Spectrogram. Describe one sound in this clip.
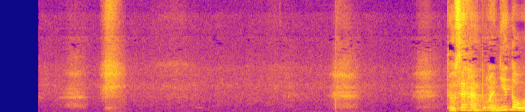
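A young woman sniffles tearfully, close by.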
